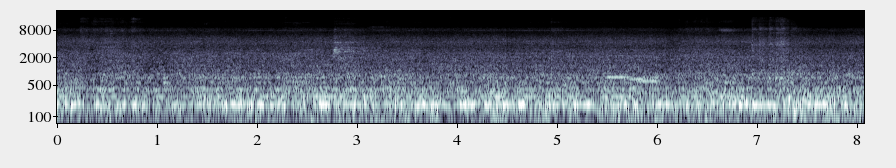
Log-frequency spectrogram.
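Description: Light-rail train standing at an underground platform, its onboard equipment giving a loud, steady hum with a low drone.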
